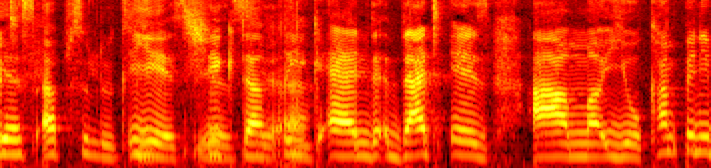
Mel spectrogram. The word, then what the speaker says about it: Chic d'Afrique: Yes, Chic d'Afrique, and that is your company, but you're working with beading. Can you please tell us about Chic d'Afrique? Let's start there. Most definitely. Good morning, everybody. Chic d'Afrique is basically Afrocentric pieces that we make.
